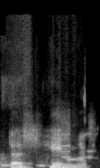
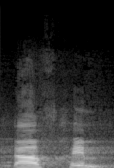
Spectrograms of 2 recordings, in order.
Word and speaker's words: tafkhim: Ra tashim. Bukan tashim tapi tafhim. Tafhim.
